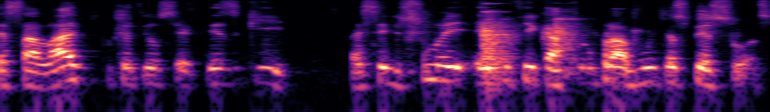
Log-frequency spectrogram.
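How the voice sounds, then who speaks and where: This man talks at a moderate pace, and the sound is dry and close with no echo. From Brazil, São Paulo city (east zone). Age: 40s. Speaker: pastor. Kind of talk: podcast interview.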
